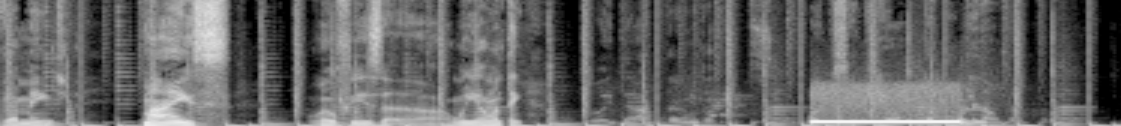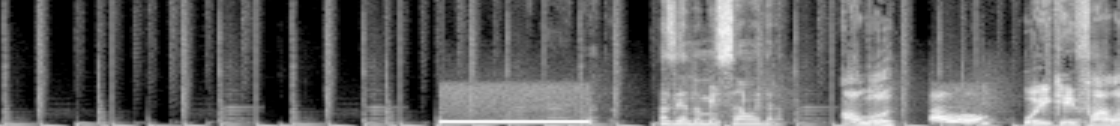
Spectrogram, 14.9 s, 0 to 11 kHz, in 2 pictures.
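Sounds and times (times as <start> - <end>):
speech: 0.0 - 4.4, 11.9 - 14.9
ringback tones of an outgoing telephone call: 5.4 - 6.5, 10.4 - 11.5.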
